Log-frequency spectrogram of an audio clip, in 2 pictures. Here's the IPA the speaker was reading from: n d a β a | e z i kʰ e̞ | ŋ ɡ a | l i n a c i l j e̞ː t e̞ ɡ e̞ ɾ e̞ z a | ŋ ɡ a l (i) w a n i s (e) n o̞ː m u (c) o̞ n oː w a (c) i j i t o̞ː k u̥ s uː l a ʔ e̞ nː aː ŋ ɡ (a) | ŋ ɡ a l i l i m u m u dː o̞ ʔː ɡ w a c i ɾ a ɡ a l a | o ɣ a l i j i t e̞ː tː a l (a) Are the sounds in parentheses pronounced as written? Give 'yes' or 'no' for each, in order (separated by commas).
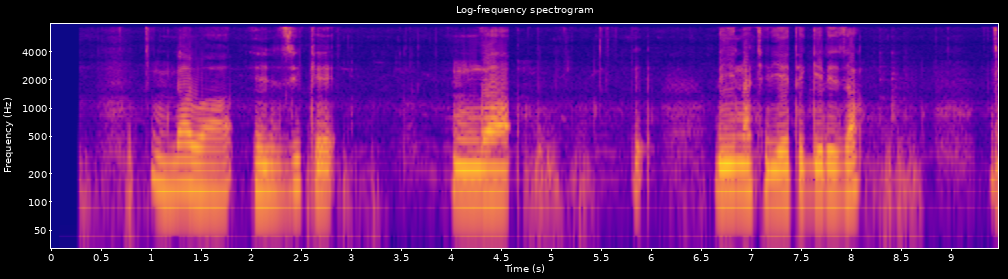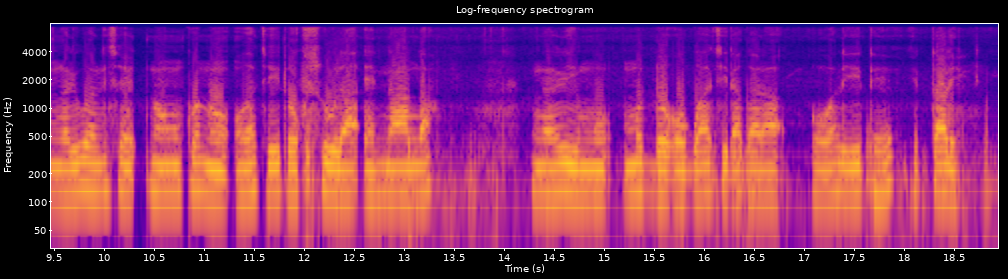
yes, yes, no, yes, yes, no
